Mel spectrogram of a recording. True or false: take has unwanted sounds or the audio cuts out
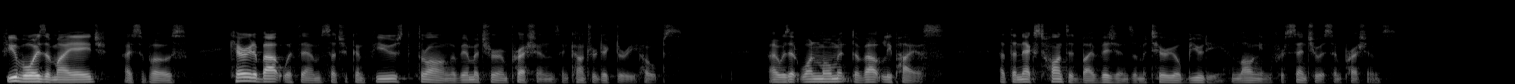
false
